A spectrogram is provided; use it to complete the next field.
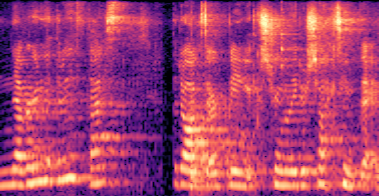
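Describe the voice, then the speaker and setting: Speaking at a fairly quick pace, a woman uses ordinary pitch variation. Noticeable background noise and audible room echo are in the recording. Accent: strong Southern US. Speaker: knitting podcaster. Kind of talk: casual chat. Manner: animated.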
